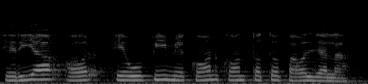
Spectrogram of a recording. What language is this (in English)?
Bhojpuri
